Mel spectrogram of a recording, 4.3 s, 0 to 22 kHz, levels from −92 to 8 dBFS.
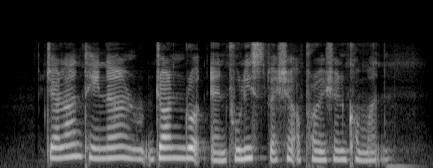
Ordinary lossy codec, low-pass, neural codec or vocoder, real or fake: none; none; none; real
